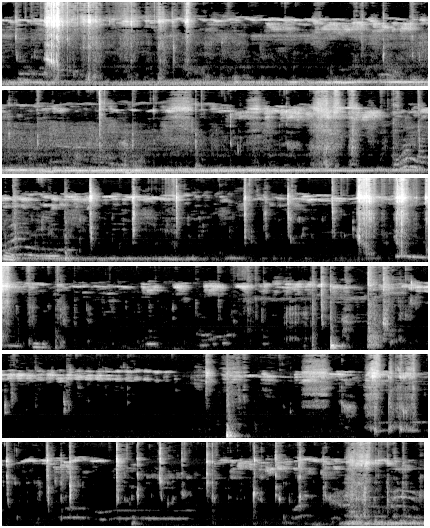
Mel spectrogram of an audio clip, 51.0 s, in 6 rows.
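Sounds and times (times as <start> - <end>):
man chewing and smacking: 0.2 - 3.8, 18.8 - 25.0, 33.6 - 35.8, 41.8 - 43.8, 44.9 - 49.3
loud crunchy bites: 0.8 - 3.9, 23.6 - 25.8
wet chewing and lip-smacking: 21.8 - 25.0, 41.4 - 44.2, 44.9 - 50.7.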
